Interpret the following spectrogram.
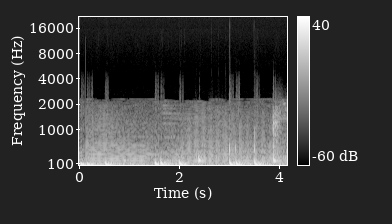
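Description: Hardcore boom bap hip-hop instrumental, muffled as though low-pass filtered. Deep, falling bass-drum hits repeat several times a second over a sustained sampled tone.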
